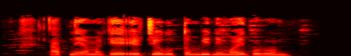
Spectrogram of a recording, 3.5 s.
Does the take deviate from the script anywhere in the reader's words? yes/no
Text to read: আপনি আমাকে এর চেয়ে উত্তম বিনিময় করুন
no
